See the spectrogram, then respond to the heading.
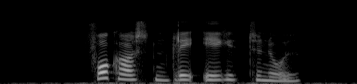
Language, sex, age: Danish, female, 60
